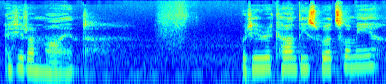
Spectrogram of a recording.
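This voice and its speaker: A woman acts out a noble duchess in a historical ASMR roleplay. Her voice sits fairly high, with formal, measured phrasing that soothes yet carries quiet command. Some background noise runs beneath her words. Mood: gentle, reassuring. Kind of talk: ASMR roleplay, soft formal period speech.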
